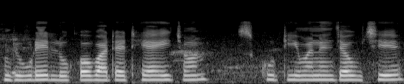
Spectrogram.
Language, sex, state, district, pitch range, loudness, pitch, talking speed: Odia, female, Odisha, Sambalpur, 205-215 Hz, -16 LUFS, 210 Hz, 120 wpm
